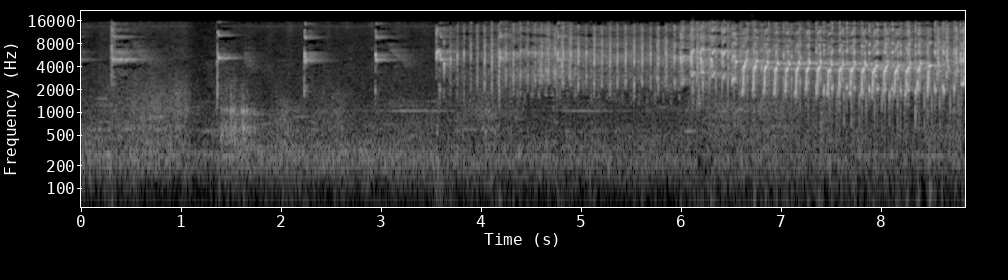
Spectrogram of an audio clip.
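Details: Lovebird in a high-energy training recording for pet birds, said to respond fast with rising excitement: a few sharp separate shrieks, then a dense rapid high-pitched chattering trill that speeds up and runs to the end.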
